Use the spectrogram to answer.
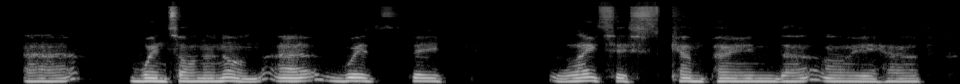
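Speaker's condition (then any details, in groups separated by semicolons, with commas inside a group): Parkinson's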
